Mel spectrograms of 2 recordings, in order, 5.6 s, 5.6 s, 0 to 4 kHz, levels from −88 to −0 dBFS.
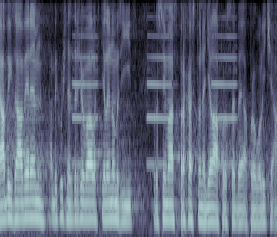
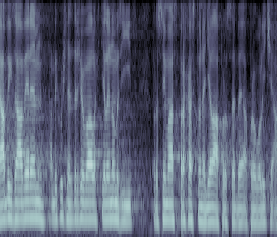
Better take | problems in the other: second | background sound (Wind instrument, woodwind instrument); 13 dB below the speech

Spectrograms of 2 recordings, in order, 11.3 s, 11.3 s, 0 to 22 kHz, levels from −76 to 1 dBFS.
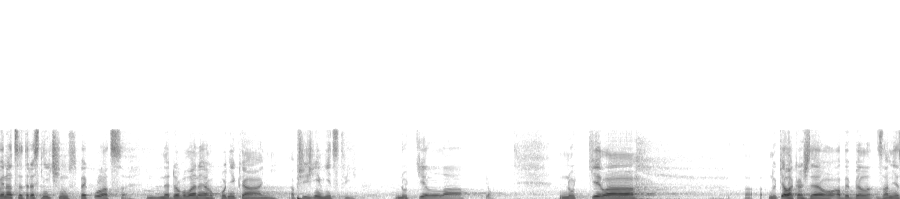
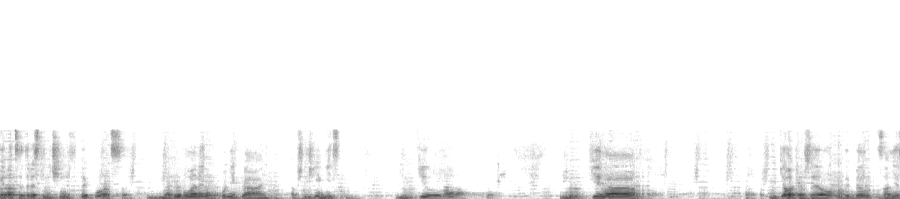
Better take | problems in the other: first | noise reduction (neural separator model SepFormer DNS4)

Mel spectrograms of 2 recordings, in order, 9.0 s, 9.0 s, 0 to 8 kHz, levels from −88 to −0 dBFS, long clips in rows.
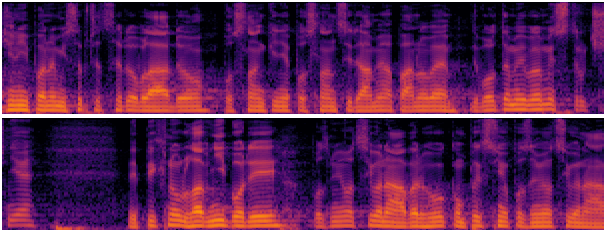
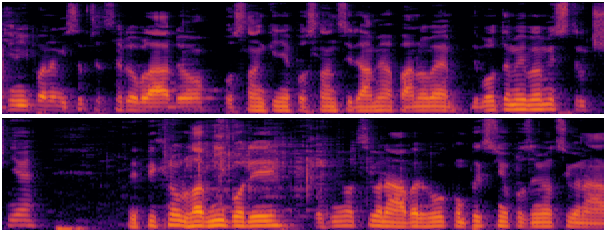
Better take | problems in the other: first | noise reduction (classical method log-MMSE)

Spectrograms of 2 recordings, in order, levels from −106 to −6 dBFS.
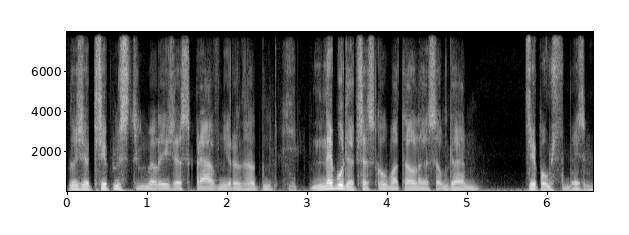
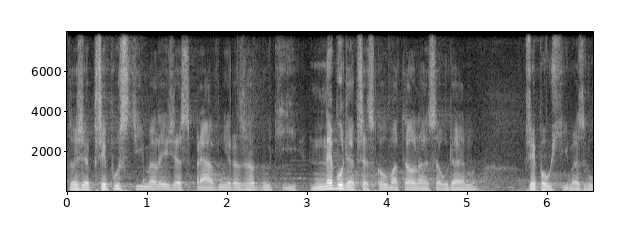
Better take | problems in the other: second | noise reduction (neural diffusion model UNIVERSE++)

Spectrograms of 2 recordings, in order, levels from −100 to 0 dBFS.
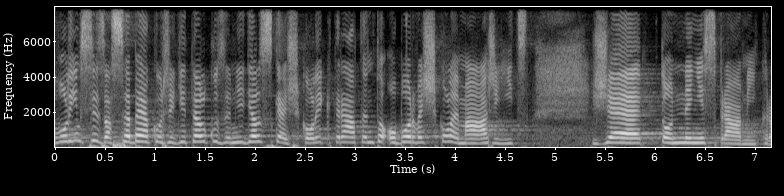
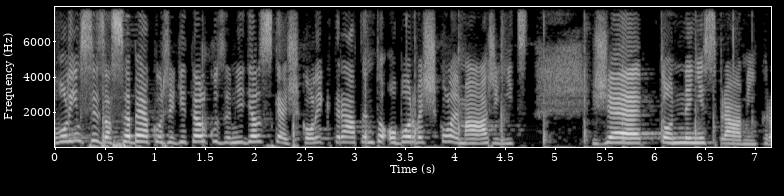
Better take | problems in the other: first | noise reduction (classical method spectral subtraction)

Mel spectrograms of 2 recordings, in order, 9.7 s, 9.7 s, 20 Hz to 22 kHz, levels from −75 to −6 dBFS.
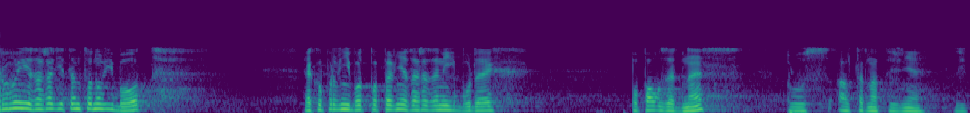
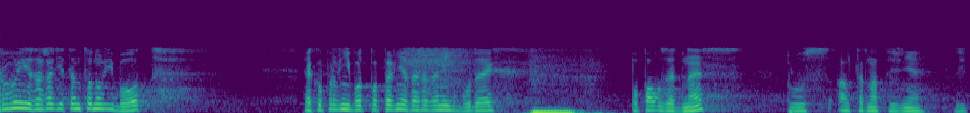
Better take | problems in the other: first | background sound (Breathing); 1 dB above the speech

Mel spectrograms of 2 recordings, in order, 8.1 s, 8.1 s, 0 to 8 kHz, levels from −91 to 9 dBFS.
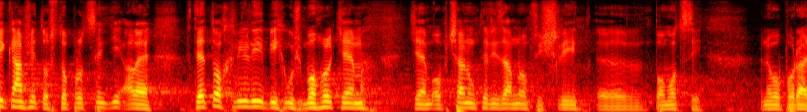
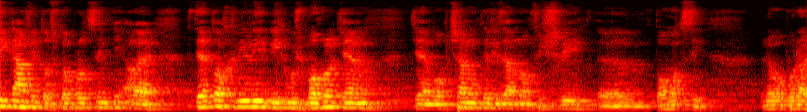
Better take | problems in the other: first | room echo; dies away in 0.6 s

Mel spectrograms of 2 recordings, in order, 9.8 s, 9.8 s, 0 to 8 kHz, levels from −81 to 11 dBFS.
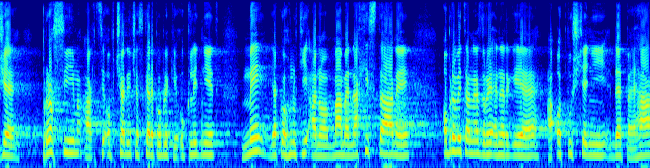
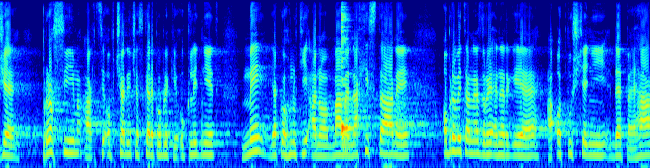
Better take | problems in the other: first | background sound (Cowbell); 1 dB above the speech

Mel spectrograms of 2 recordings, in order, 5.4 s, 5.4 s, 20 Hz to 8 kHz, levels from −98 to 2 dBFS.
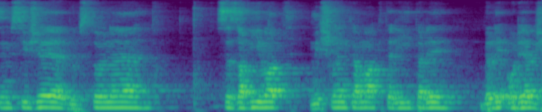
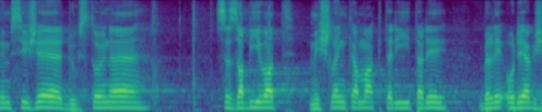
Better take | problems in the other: second | room echo; dies away in 0.6 s

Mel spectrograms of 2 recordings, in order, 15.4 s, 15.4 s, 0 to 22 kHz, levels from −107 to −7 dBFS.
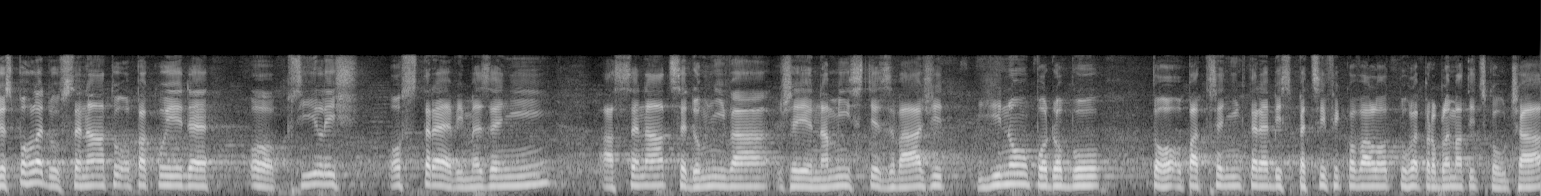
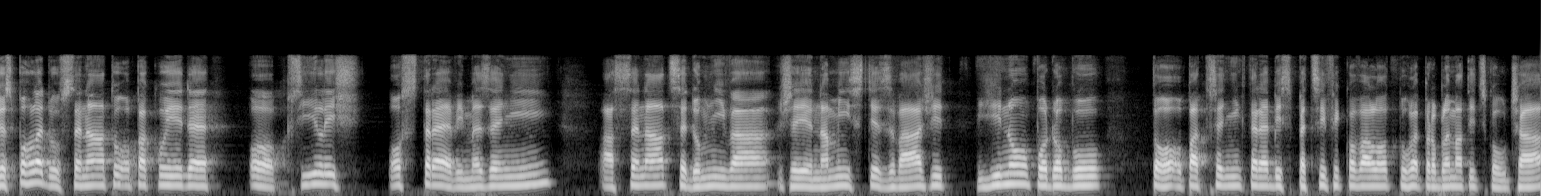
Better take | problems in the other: first | noise reduction (neural mask model DeepFilterNet 3)

